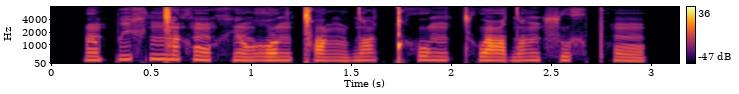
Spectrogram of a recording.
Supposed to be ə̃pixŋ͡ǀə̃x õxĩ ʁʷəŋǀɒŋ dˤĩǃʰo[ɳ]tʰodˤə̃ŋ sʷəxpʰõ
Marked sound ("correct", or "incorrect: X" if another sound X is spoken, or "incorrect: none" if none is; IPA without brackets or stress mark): incorrect: ŋ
